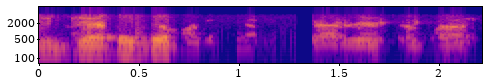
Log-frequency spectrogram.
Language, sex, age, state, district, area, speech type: Hindi, male, 45-60, Uttar Pradesh, Ayodhya, rural, conversation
